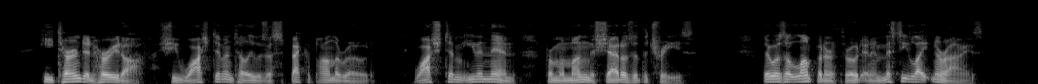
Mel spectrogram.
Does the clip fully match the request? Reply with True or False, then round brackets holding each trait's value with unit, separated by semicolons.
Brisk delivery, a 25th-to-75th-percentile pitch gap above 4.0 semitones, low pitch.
True (235 wpm; 5.2 semitones; 100 Hz)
